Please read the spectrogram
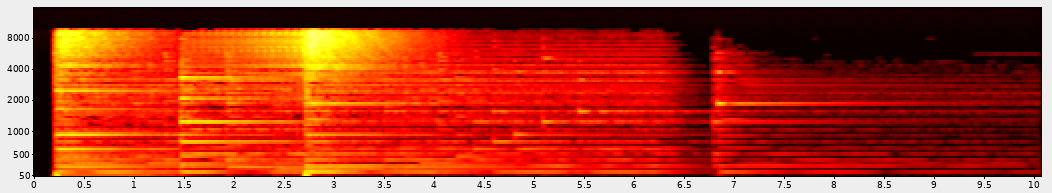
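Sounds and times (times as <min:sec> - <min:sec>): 
love ballad ending: 0:00.3 - 0:08.1.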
